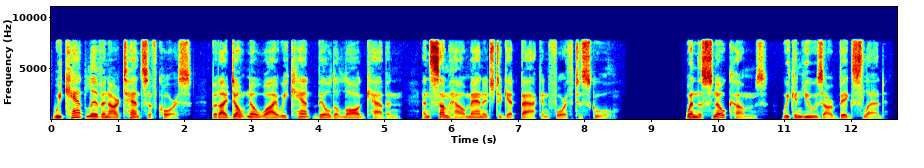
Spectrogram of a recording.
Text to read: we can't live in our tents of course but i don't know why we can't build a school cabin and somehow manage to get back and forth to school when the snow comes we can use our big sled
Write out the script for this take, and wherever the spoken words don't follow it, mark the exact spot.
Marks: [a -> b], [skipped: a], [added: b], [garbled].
we can't live in our tents of course but i don't know why we can't build a [school -> log] cabin and somehow manage to get back and forth to school when the snow comes we can use our big sled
